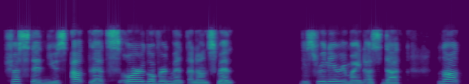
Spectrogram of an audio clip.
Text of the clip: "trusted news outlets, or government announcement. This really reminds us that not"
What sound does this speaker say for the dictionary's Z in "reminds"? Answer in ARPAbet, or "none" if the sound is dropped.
none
